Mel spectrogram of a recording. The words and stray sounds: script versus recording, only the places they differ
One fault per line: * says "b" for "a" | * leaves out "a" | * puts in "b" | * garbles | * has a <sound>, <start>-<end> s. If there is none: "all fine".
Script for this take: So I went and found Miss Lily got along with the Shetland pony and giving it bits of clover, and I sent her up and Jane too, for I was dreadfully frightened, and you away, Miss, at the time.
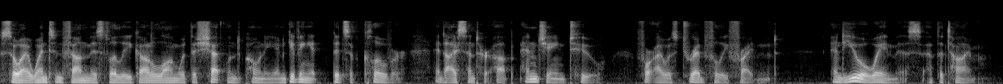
all fine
